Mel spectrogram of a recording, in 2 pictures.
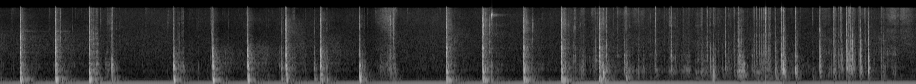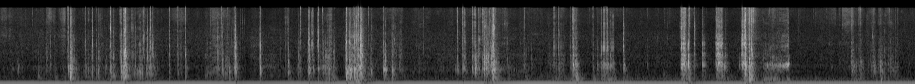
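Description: Claw hammer driving nails into vinyl J-channel and siding: a steady run of sharp blows, two or three a second, for about the first five seconds. After that come lighter, irregular clicks and knocks of vinyl siding panels being pushed up and snapped into place, with a few quick clusters of taps.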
